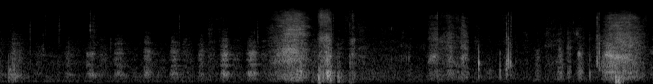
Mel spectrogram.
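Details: Several dogs playing indoors on a dog bed on a rainy day, waiting for the rain to stop; quick, breathy, rasping pants come in irregular bursts, with a louder huffing surge around the middle.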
